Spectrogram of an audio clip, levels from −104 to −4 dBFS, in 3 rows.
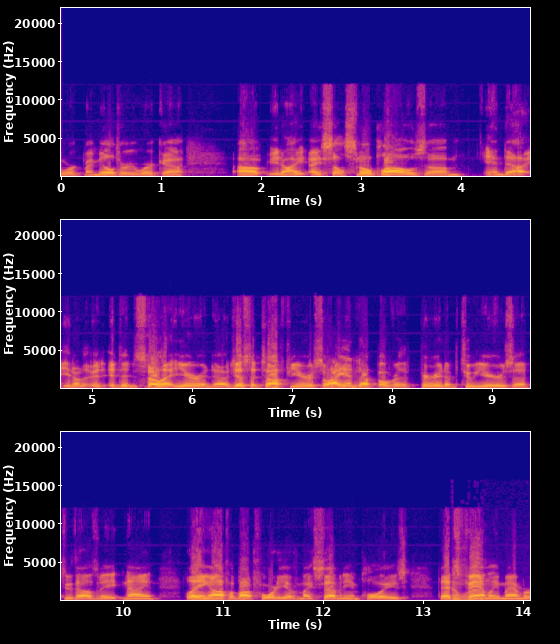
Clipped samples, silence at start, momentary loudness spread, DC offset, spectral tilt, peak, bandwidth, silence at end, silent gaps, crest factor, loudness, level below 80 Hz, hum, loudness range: under 0.1%; 0 s; 9 LU; under 0.1%; -5 dB/octave; -8 dBFS; 12.5 kHz; 0 s; none; 16 dB; -25 LUFS; -72 dBFS; none; 2 LU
